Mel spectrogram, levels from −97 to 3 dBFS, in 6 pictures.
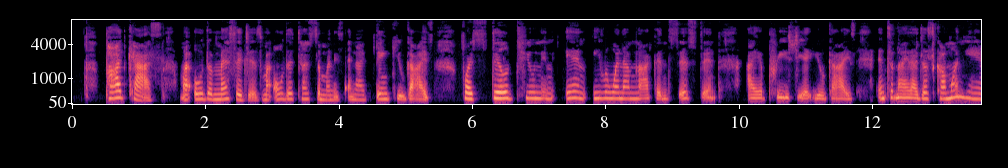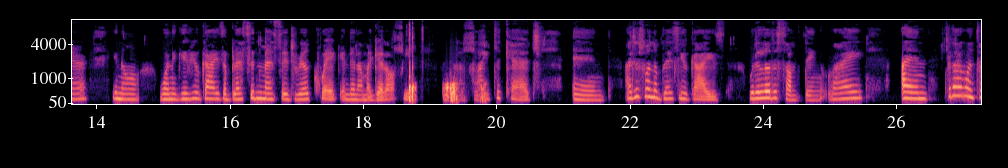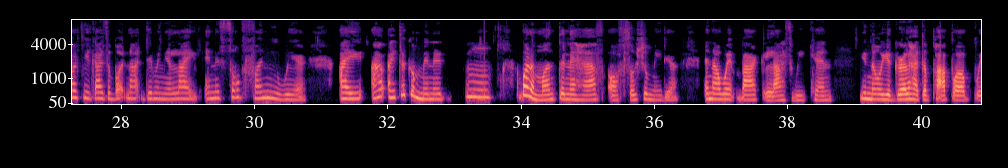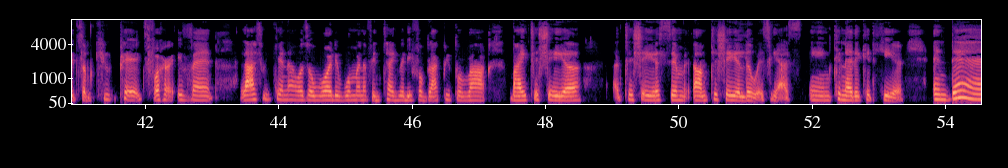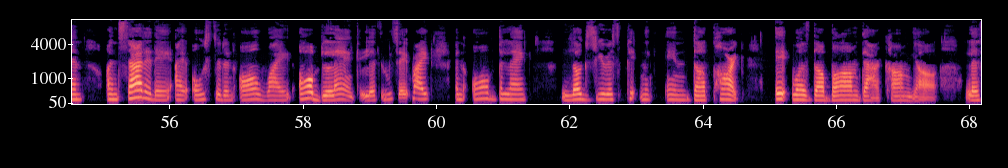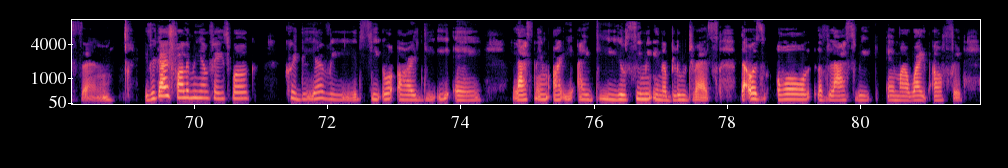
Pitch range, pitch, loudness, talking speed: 175-230 Hz, 200 Hz, -25 LUFS, 150 wpm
